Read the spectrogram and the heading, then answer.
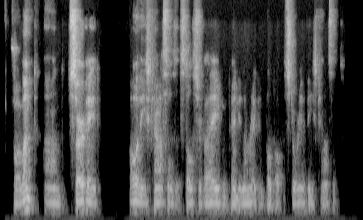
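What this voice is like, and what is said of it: Speaker's own regional accent. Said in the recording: “with my accent, it comes across as tower houses”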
